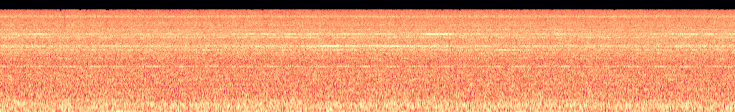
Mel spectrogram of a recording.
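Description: A jet engine roars steadily with a constant whine.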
